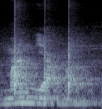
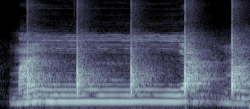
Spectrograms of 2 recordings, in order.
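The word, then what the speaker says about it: من يعمل: Jadi, kita enggak boleh membacanya kok man ya. Enggak boleh. Enggak boleh dalam Al-Qur'an enggak boleh kita membacanya man ya'mal. Yang boleh gimana? Memasukkan suaranya huruf nun ini menjadi huruf ya.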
